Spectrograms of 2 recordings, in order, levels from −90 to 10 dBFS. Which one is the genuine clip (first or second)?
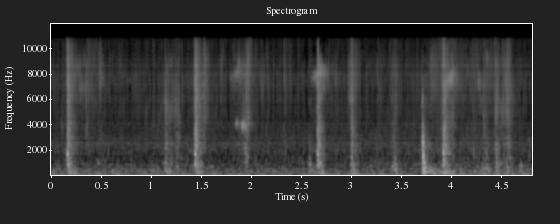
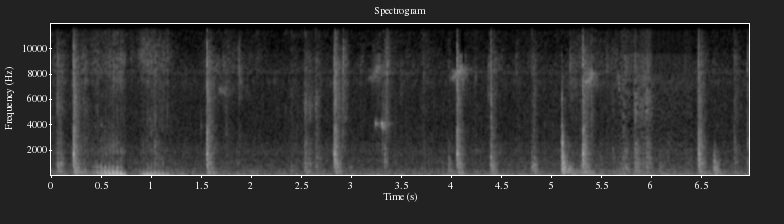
second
